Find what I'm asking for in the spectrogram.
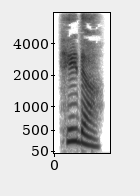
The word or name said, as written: ಹಿಡ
